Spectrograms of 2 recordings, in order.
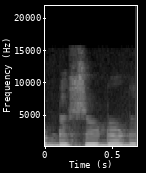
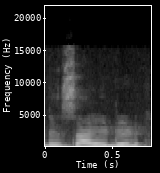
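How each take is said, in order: First: डिसाइडेड said as di-si-ded, short si; wrong pronunciation. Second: डिसाइडेड said as di-sai-ded with long sai; teacher's correct डिसाइडेड, di-sai-ded; correct pronunciation. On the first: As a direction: demo the wrong डिसाइडेड with si, not sai. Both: Shown as a demonstration. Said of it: "इसको डिसाइडेड ना पढ़ें".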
